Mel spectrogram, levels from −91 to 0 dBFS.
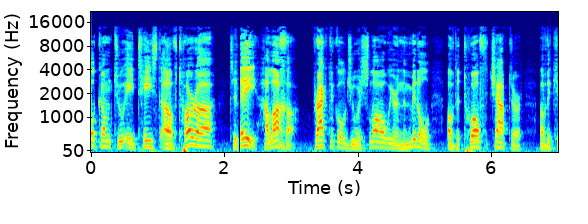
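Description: At 2.20 s the speech drops into a brief silence lasting about 40 ms, ending at 2.24 s. This is AAC frame loss with muting: a short run of coded frames never reached the decoder, so it filled their spectrum with zeros. Because the codec's overlapping windows cross-fade into and out of the gap, the sound tapers down and back up rather than cutting off, leaving a soft-edged hole. The length fits four of the roughly 10 ms frames of the low-delay AAC stream likely carrying this audio.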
